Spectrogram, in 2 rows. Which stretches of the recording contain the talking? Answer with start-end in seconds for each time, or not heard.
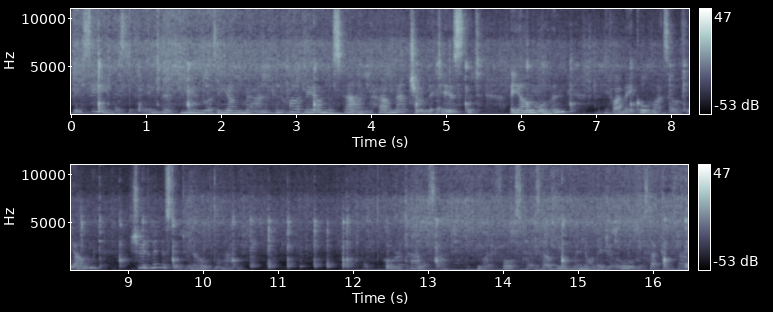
0.0-10.5, 12.4-16.4.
